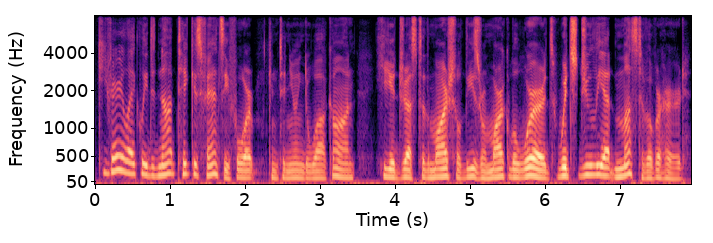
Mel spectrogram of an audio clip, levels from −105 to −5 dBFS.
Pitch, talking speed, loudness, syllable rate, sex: 140 Hz, 205 wpm, -18 LUFS, 5.8 syllables/s, male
